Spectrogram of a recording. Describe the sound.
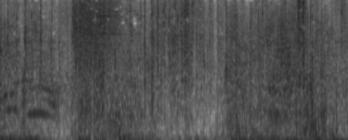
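Gunfire and blasts from a video game firefight form a dense, continuous barrage with voices talking over the action.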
